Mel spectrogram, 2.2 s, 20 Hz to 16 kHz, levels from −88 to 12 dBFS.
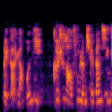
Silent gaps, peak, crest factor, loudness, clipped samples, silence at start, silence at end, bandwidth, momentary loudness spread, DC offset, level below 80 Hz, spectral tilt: none; 0 dBFS; 16 dB; -15 LUFS; under 0.1%; 0.05 s; 0 s; 8.2 kHz; 8 LU; under 0.1%; -74 dBFS; 2.5 dB/octave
